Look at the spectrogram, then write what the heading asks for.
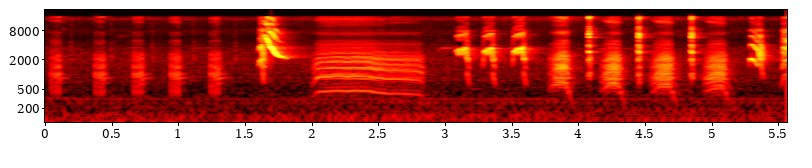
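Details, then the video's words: Nias hill myna singing a rich varied song meant for training other mynas: quick dry clicks, a sharp falling whistle, a drawn-out nasal harmonic note, then a run of harsh buzzy squawks over a faint low hum. "suara burung jalak Nias gacor full isian paling handal untuk pancingan masteran semua jenis jalak"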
